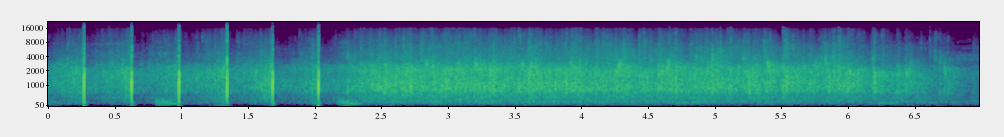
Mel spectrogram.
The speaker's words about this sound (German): Hammer! Geben wir Applaus für Abgeordnete. Yeah! Come on!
